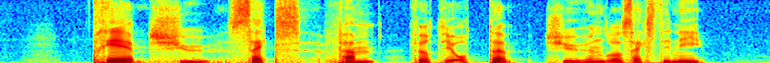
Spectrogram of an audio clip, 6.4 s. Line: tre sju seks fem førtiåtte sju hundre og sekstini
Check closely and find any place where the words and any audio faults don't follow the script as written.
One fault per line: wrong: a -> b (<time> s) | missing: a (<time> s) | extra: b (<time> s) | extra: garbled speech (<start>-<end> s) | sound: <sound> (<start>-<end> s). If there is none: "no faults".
no faults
